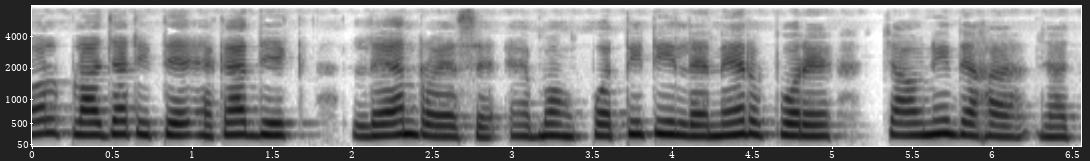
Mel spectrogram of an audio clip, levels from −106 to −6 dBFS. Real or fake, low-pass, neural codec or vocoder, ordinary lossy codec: real; 7.2 kHz; none; MP3, 64 kbps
